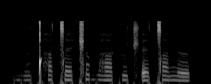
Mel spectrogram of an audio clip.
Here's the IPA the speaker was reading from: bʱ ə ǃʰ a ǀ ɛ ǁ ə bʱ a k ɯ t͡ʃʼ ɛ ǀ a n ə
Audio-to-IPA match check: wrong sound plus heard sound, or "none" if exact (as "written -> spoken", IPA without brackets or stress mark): none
